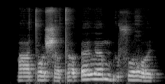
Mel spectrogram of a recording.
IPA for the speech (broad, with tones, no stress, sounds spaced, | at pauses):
ɑ˧ t ɔ˧ ʂ ʌ˨ t ʌ˧ ʔ ɜ˦ l ɜ˦ m b ɪ˧ sʷ ʌ˦ ʁʷ ɪ˧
